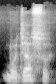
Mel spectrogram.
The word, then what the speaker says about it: 모자수: 모자수 이름이 좀 이상하죠? 근데 모세라는 말의 일본식 발음입니다.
